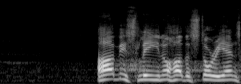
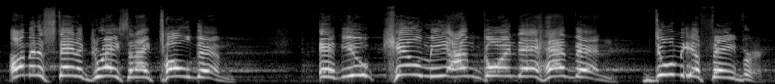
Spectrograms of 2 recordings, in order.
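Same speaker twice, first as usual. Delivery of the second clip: fearless shout; 10 semitones higher, 5 dB louder than usual. Retold or imitated. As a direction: boom it out with defiant faith. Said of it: "You know how come I wasn't afraid?".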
